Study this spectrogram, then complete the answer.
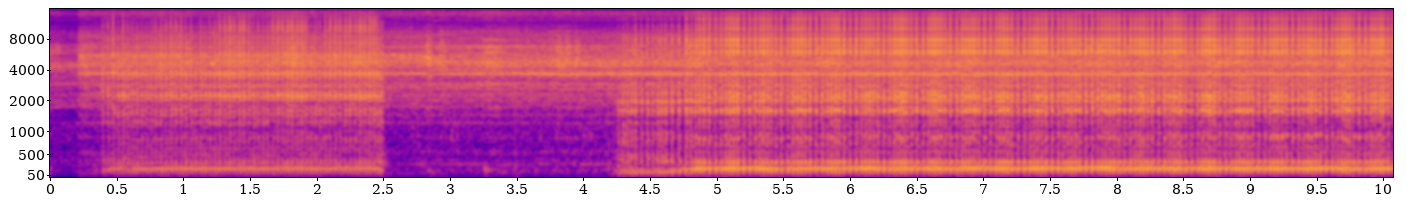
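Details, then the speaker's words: RC scale 'CV' joint at full steering angle: a fast, uneven buzz of about four pulses per second under the motor whine. It shows the same non-uniform rotation as a U-joint, so it is not a true CV joint, just a disguised universal joint. "well I think that demonstrates that this alleged CV joint exhibits the same non-uniform rotation at a steering angle that the joint did"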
